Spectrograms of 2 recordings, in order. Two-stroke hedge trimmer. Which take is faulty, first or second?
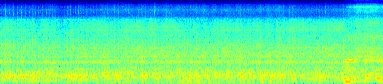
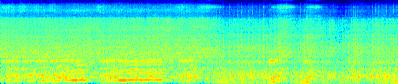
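second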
